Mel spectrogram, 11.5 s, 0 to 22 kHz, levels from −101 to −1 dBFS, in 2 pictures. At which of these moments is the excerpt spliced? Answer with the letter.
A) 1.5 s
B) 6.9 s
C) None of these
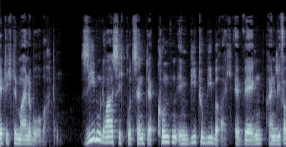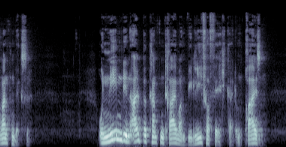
C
